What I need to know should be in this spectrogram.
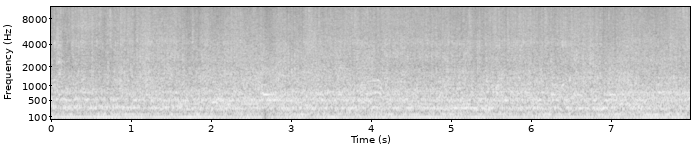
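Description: A chaff cutter crunches and shreds fresh stalks.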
